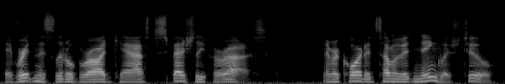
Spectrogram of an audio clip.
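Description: A grandiose old-time radio horror host, acted by a man, formal and theatrical. The voice is forceful and bright at a middle pitch, recorded dry and close. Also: normal speed, no echo, lightly acted. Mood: formal, proud.

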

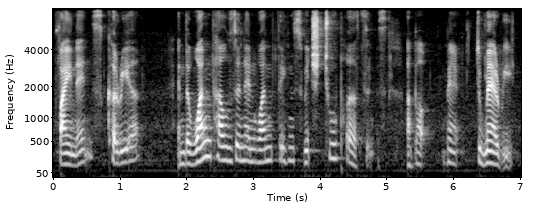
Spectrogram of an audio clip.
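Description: A woman's voice: fairly low pitch, a little mellow. A woman reading as a worried old father. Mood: earnest. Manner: earnest, measured letter reading. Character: worried old father writing to his son.

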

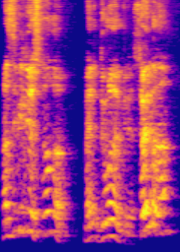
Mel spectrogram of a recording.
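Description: In an echoey room, a man banters with teasing slang. His voice is on the higher side and swings widely in pitch as he chats quickly. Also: big pitch swings. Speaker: quiz show contestant. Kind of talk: casual bantering chat. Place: small curtained studio room. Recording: echoey room, distant mic, faint noise.

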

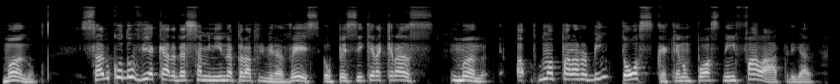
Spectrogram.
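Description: Exasperated Brazilian young man with swinging pitch. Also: sing-song, fast talker, no echo, clean studio sound. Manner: slangy, exasperated, complaining. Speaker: anime commentary vlogger. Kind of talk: casual unscripted ranting commentary.

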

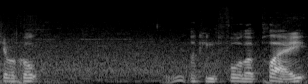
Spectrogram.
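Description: British male caster, crisp bright voice, chatty play-by-play, light hiss behind. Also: medium pitch, fairly even intonation, slow, low-quality recording. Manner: chatty, self-deprecating, jokey asides. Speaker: esports caster. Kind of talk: esports play-by-play commentary.

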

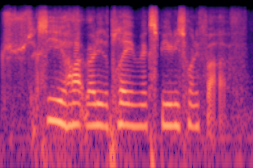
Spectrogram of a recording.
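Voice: mid-range voice, little pitch movement, normal speed, a bit bright, a little hiss or hum, low-quality recording. A young adult with a crude, sweary way of talking, chatting casually and making prank phone calls. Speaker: prank caller. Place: indoors at a computer.

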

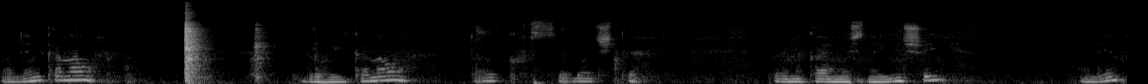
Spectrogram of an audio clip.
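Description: A man's voice: mid-range voice, lively intonation, slow pace, long pauses, highs cut off, noisy background. A man hosting a casual hands-on electronics vlog, talking in short step-by-step remarks and addressing viewers as friends. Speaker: host of a hobby electronics channel.

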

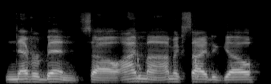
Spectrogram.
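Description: A man's voice: medium pitch, fairly even intonation, normal speed. A young American man, a baseball player, chatting easily as a podcast guest over a video call, with plenty of ums. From United States. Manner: easygoing, chatty, many fillers. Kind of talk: casual interview on a video call.

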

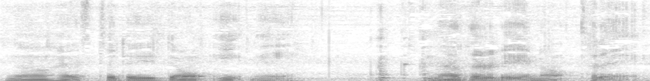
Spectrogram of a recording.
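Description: A man's voice: fairly low pitch, moderate pace, gravelly. A man with a Barbadian accent casually explaining cooking steps as a home cook. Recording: noticeable background noise.

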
